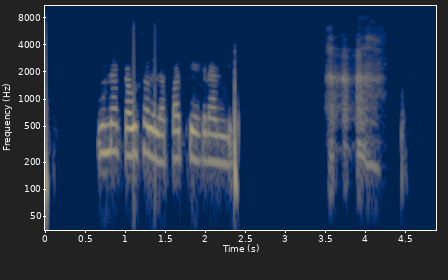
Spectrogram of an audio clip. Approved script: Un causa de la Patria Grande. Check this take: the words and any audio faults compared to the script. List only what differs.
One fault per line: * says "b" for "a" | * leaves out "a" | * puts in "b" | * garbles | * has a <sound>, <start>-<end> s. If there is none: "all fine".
* says "Una" for "Un"
* has a throat clearing, 3.5-4.3 s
